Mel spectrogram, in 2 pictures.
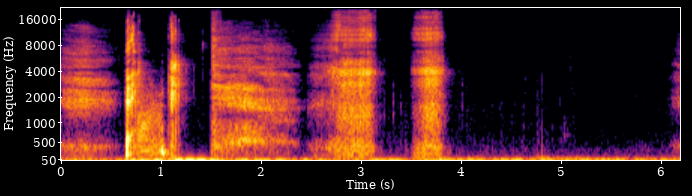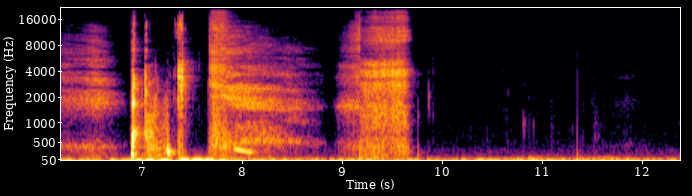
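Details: Two bouts of stifled, manually induced sneezes, each a quick run of sharp, muffled bursts with breaths between: stifled sneezes.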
